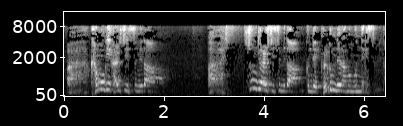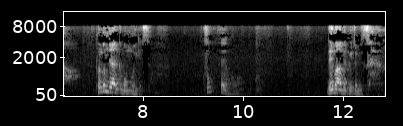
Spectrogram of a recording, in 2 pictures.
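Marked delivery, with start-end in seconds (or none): 0.0-6.6 mock pious bravado. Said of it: "그 말 이해 못 하겠죠".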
